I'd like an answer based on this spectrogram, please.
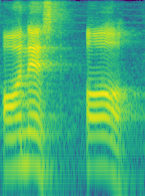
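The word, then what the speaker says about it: honest: ऑनेस्ट, वापस से लग रहा ऑनेस्ट का, एन लगेगा। यानी कि यहां पर क्या होता है, एच आपका साइलेंट होता है।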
